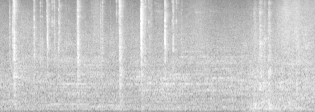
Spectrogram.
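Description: Schindler hydraulic elevator car travelling upward: a steady low hum of the ride, with a few sharp clicks and rattles in the first half.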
